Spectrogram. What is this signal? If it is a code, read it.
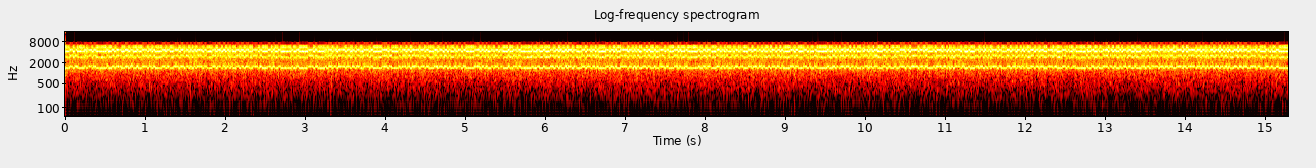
Two-tone teleprinter signal, about 170 Hz shift.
